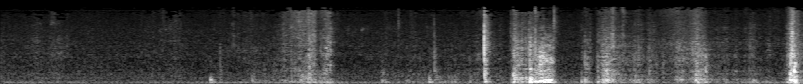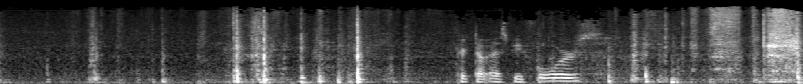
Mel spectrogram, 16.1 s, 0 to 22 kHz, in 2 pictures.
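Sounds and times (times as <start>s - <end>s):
cardboard scraping and rustling: 2.4s - 3.4s, 4.1s - 12.3s, 13.5s - 16.0s.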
